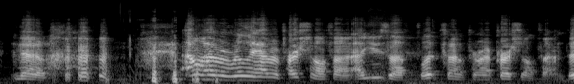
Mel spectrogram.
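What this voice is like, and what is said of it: Southern American accent. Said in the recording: “do you have more of a Southern accent? I don't remember you having this Southern accent.”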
